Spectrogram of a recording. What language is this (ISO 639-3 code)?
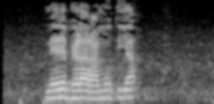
ssi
